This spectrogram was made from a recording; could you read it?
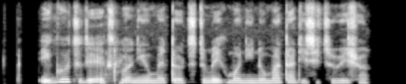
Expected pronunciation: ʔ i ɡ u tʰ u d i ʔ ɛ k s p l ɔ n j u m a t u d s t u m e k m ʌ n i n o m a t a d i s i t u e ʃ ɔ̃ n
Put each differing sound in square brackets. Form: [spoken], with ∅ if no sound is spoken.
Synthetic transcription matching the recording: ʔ i ɡ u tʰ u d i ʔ ɛ k s p l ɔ n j u m [ɛ] t [ɔ] d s t u m e k m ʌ n i n o m a t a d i s i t u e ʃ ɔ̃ n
